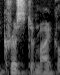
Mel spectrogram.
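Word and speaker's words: Christine Michael: we not go with christine you know they got turbine they got michael and i think that uh it's actually kristin michael i believe uh that's that that's how it's pronounced but they have they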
